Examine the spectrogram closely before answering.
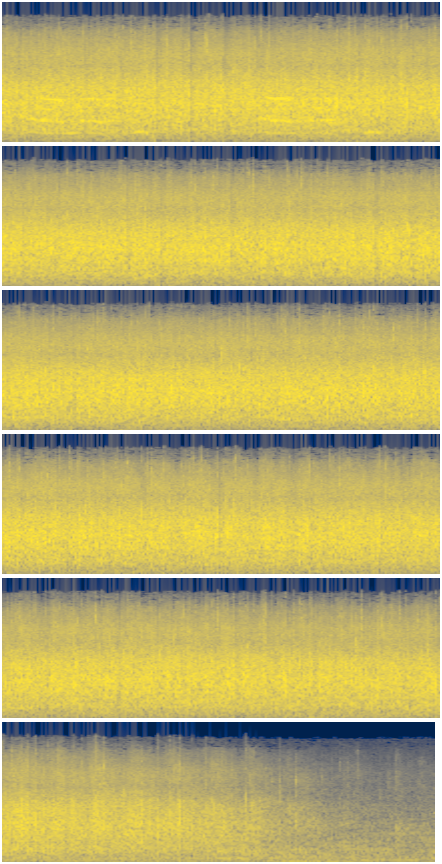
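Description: A concert-hall audience applauding steadily. The applause dies away over the last few seconds.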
